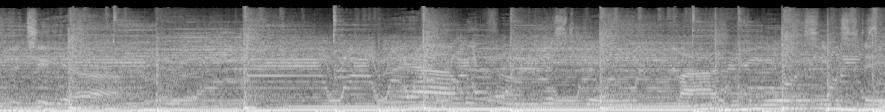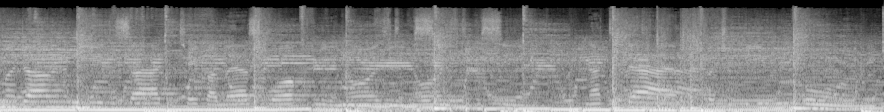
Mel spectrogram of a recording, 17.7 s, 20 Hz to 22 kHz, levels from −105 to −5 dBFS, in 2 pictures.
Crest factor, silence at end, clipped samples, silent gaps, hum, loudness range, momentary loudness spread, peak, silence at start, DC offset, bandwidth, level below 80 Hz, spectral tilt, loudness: 12 dB; 0 s; under 0.1%; none; none; 2 LU; 4 LU; -6 dBFS; 0 s; under 0.1%; 17 kHz; -24 dBFS; -5 dB/octave; -19 LUFS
